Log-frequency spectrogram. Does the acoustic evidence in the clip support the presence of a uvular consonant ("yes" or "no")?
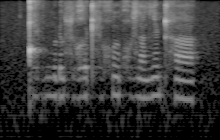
yes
